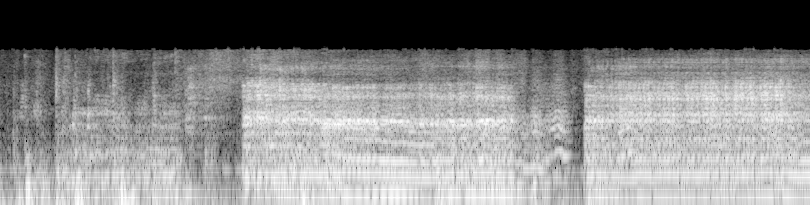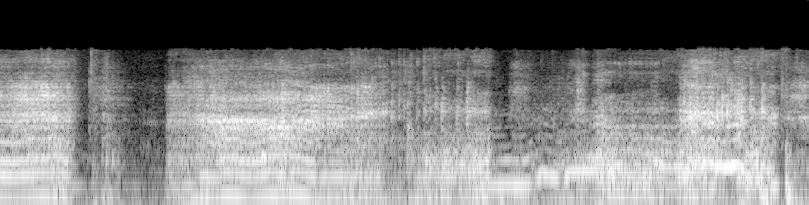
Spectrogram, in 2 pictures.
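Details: Dogs described as a Staffordshire Terrier, German shepherd and poodle mix growl during tug of war: rough, rumbling growls in long, sustained bursts, broken by brief pauses near six and nine seconds.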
